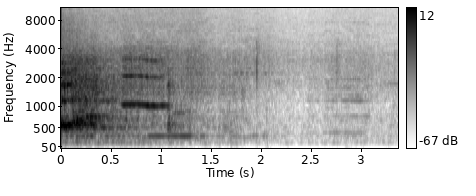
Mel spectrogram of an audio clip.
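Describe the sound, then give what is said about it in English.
A car that has been flagged down pulls in and stops, a loud rush with a whining, squealing tone that fades out over a couple of seconds into near quiet, with no one speaking. “Hey, stop that car.”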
